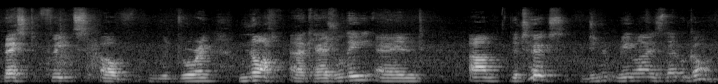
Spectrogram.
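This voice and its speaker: A man's voice: fairly high pitch, fairly even intonation, slow pace, hardly any pauses, fairly bright tone. Man, podcast co-host, punny, laughs a lot, distant mic, light hiss. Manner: jokey, laughs often, punning. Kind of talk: casual comedic chat. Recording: echoey room, distant mic, faint hiss.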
